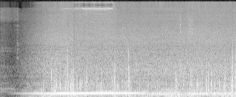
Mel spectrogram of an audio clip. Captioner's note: engine runs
